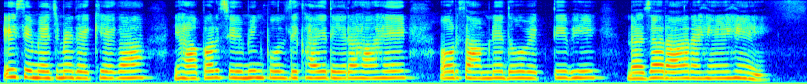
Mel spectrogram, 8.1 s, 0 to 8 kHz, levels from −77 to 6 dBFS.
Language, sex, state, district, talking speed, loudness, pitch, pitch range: Hindi, female, Rajasthan, Jaipur, 155 wpm, -16 LUFS, 230 Hz, 225-235 Hz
